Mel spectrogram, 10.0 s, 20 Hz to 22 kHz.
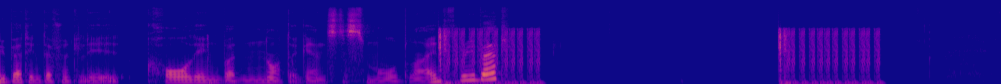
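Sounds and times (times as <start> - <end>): rapid even patter: 4.4 - 5.4, 7.8 - 8.8.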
